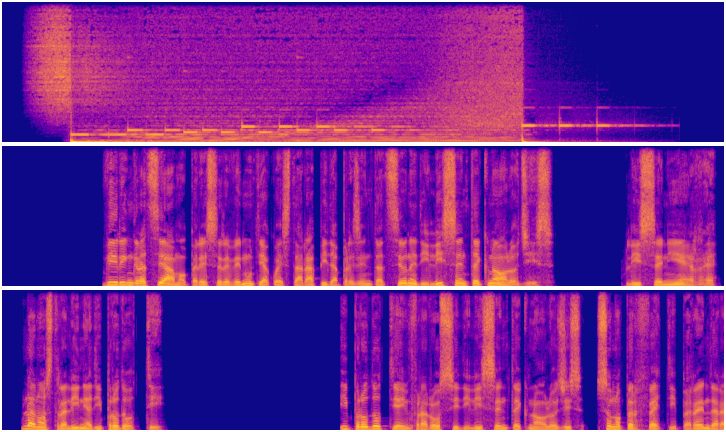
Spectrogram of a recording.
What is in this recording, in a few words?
Italian Voice Actor Product Video; Listen Technologies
